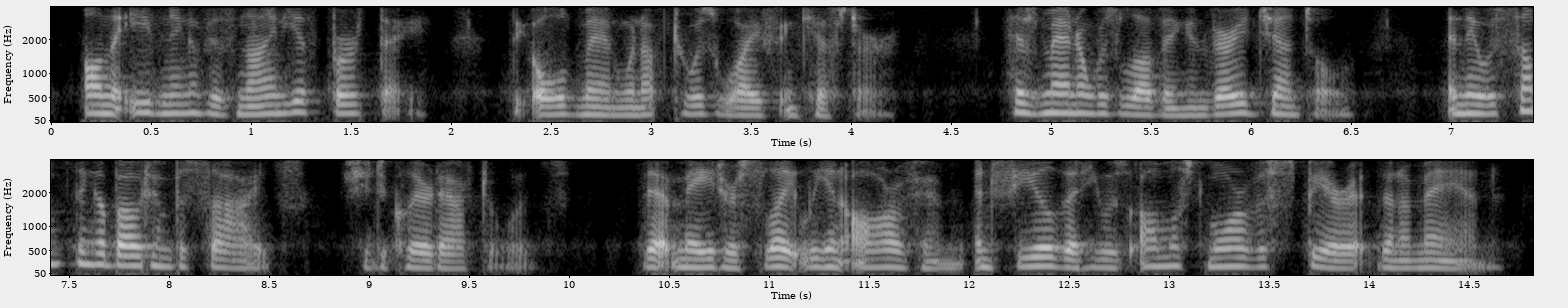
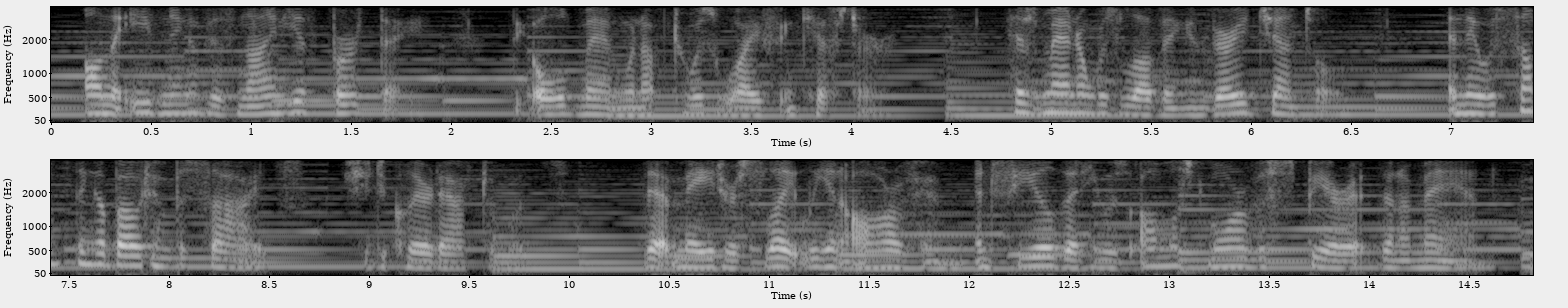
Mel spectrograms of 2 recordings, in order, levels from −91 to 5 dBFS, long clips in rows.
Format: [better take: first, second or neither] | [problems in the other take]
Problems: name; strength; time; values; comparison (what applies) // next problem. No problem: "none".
first | background sound (Piano); 9 dB below the speech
